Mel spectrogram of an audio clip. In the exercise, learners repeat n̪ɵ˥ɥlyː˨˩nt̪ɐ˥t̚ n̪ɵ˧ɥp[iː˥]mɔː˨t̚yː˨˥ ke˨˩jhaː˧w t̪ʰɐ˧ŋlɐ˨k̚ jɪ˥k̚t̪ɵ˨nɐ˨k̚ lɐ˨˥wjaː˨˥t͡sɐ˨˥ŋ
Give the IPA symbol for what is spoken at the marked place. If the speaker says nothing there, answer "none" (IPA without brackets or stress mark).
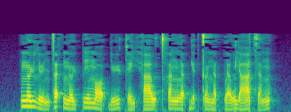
iː˥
